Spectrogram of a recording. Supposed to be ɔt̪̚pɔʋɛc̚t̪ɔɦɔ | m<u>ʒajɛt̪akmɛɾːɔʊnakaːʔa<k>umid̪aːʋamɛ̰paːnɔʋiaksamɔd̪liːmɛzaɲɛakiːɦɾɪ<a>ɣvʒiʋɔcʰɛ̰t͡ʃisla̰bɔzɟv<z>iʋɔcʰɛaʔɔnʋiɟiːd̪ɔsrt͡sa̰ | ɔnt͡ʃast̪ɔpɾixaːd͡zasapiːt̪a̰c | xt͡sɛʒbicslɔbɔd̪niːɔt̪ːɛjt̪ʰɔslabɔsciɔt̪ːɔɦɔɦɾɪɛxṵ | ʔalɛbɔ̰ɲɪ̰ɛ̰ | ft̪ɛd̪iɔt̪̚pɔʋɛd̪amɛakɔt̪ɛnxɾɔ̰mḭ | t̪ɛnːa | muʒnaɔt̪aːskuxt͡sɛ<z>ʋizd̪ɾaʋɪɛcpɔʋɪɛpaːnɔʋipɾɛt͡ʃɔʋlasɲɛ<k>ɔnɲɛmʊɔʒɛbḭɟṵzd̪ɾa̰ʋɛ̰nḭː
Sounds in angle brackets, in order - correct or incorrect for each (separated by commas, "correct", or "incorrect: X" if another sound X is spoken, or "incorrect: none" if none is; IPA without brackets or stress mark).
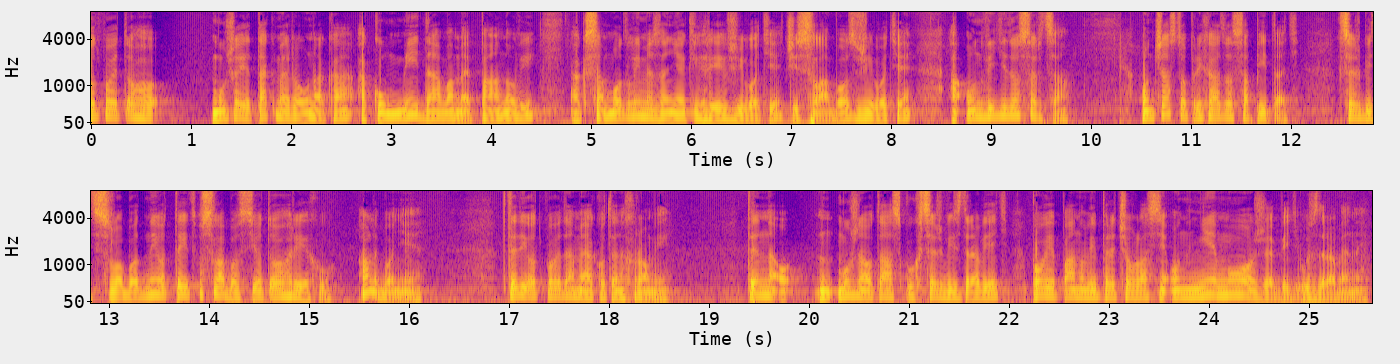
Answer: correct, correct, incorrect: ɛ, incorrect: ʒ, incorrect: ʒ, incorrect: ʔ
